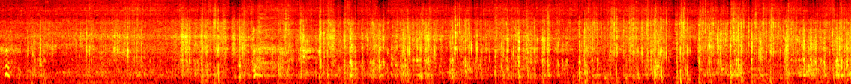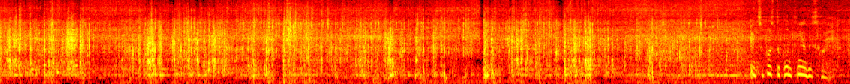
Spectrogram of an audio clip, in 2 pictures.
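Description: A bicycle rattles and clatters over bumps and jumps.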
